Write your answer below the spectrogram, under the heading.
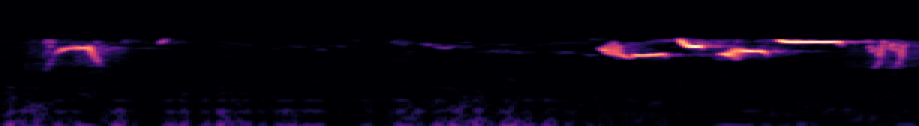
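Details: Early-morning blackbird gives a brief whistled note, a near-silent gap, then a loud fluting phrase of sliding whistles closing with a harsh twitter.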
